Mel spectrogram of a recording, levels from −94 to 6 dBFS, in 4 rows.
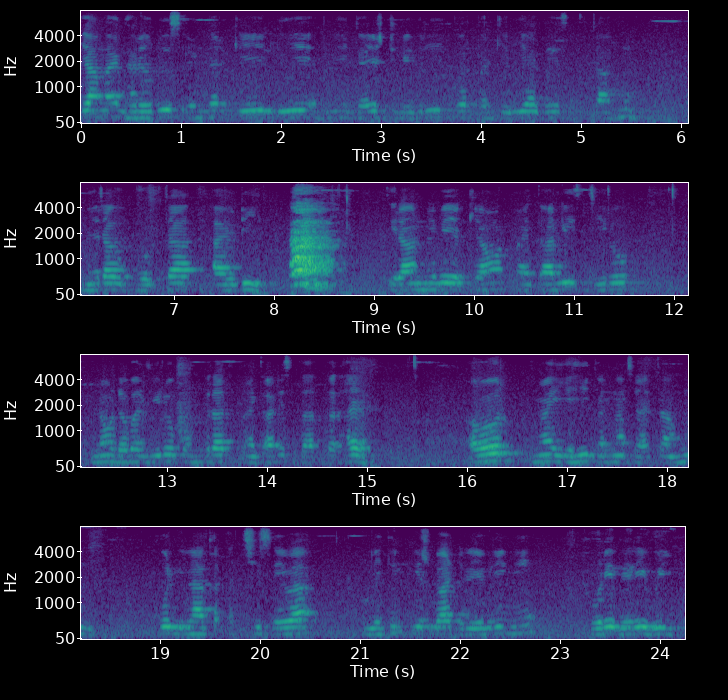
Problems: background sounds at intervals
